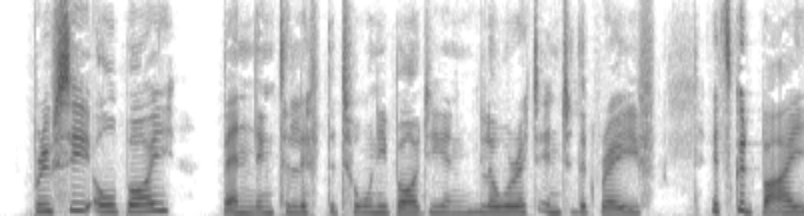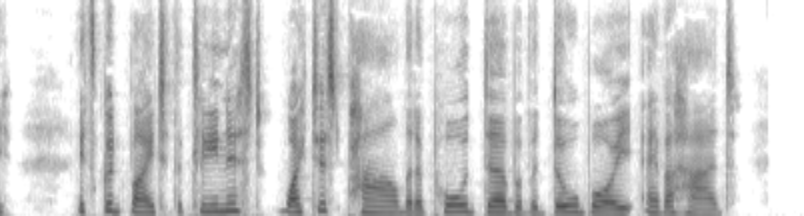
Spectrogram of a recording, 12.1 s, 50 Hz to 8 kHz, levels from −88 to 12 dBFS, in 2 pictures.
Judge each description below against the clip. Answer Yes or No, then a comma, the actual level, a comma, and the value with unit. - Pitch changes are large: No, average, 2.9 semitones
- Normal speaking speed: Yes, average, 175 wpm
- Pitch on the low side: No, high, 225 Hz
